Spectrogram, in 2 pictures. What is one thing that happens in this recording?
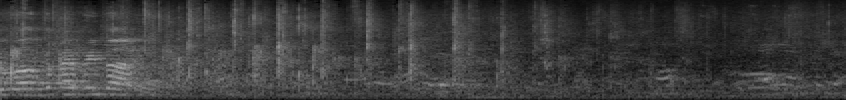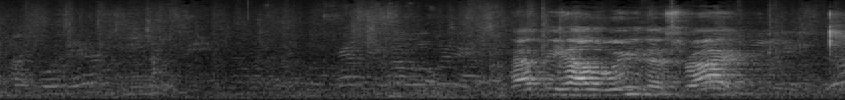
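An acoustic guitar strums a lively tune through loudspeakers.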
